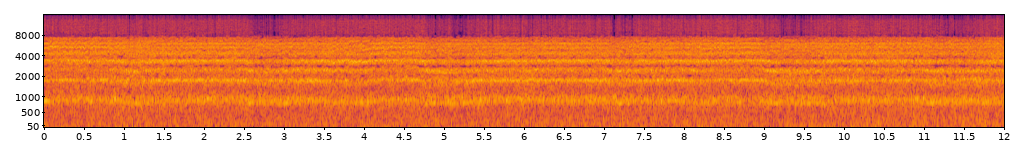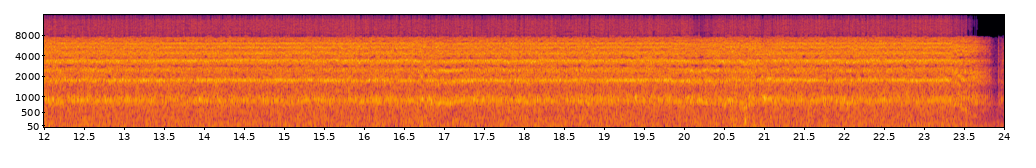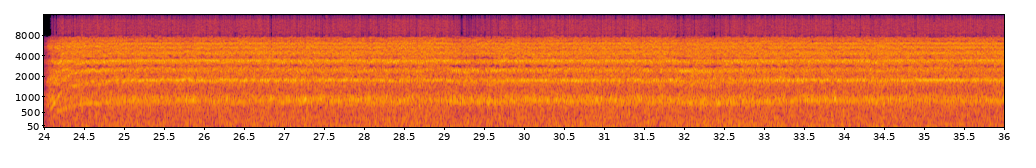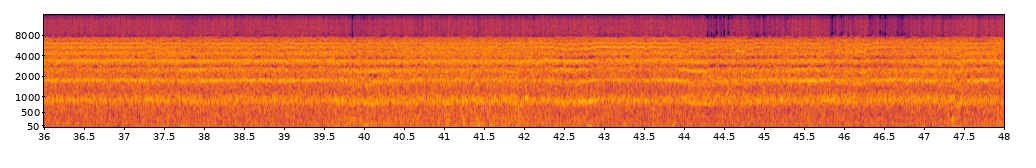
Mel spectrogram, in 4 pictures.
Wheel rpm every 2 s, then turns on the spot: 230, 230, 220, 230, 230, 230, 230, 230, 230, 230, 230, 190, 180, 230, 220, 230, 230, 230, 240, 230, 230, 230, 220, 230.
none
